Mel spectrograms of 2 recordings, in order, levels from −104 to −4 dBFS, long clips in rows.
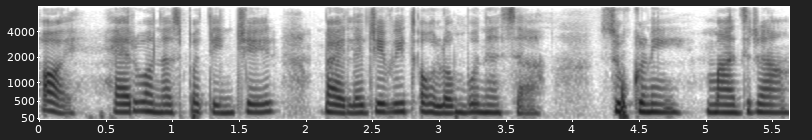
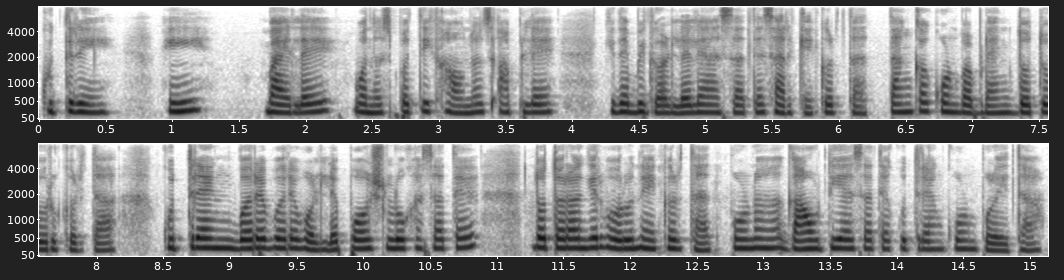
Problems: background sounds at intervals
